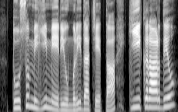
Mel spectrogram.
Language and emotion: Dogri, angry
